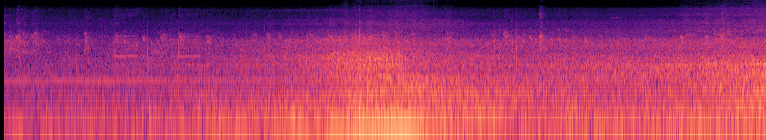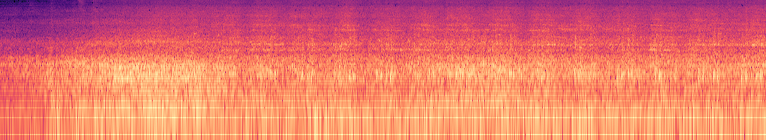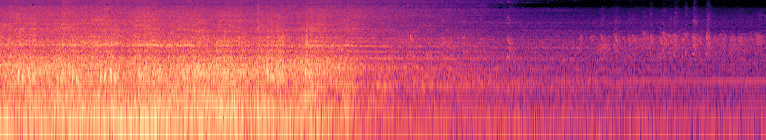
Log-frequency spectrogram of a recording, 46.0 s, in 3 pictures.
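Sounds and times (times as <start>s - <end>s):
freight train passing: 1.7s - 45.9s
wheels clattering over rails: 16.0s - 37.7s.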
